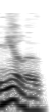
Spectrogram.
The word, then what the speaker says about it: Müller: Said correctly, it is Mülluh. With the lips rounded and then it arrived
